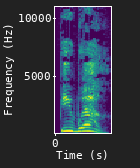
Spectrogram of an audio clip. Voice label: Draenei Female Military Farewell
